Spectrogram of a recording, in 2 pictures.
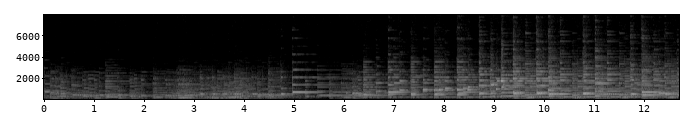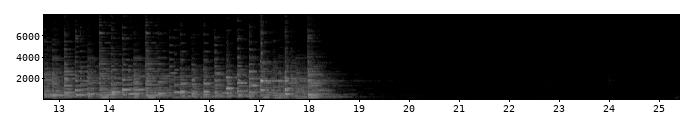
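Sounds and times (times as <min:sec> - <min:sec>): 
fugue in a minor: 0:00.0 - 0:19.3.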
